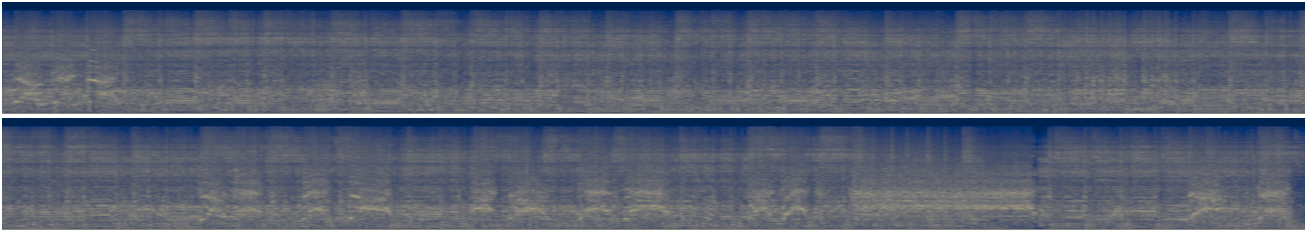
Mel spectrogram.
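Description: Hardcore band playing live at full volume: distorted guitar, bass and drums with shouted vocals.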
